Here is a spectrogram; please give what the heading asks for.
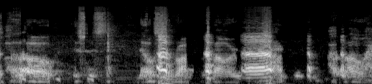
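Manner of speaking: raspy politician impression; comic impression with a rasping hello; Nelson Rockefeller. Shown as a demonstration. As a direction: put on a husky, mostly voiceless caricature. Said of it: "I could do Nelson Rockefeller".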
